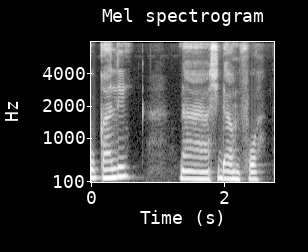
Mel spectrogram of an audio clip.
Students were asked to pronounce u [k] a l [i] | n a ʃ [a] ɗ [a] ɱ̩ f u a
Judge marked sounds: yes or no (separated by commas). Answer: yes, yes, no, yes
